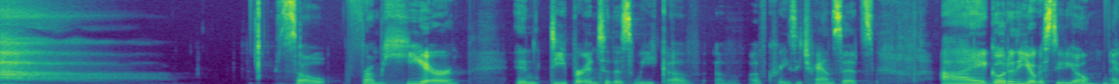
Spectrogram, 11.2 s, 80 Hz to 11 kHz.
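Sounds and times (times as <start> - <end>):
deep breath exhaled through an open mouth: 0.0 - 1.7
speech: 2.9 - 4.6, 5.2 - 11.1.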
